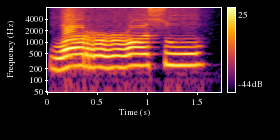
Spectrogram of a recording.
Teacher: Ra ni ada sabdu, maka kena tekankan je lah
